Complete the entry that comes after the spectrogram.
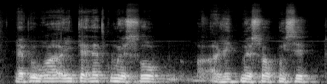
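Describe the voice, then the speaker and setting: Delivered at a moderate pace, this recording carries audible room echo and noticeable background noise. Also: man. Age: 60s. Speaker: podcast host. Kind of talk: casual chat. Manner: halting, many repetitions.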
